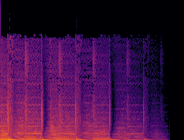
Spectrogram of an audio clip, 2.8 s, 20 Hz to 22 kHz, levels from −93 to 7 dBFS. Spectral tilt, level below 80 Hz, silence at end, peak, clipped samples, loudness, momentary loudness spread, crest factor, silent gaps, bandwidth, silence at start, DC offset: -5 dB/octave; -34 dBFS; 0.45 s; -16 dBFS; under 0.1%; -30 LUFS; 17 LU; 14 dB; none; 17 kHz; 0 s; under 0.1%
